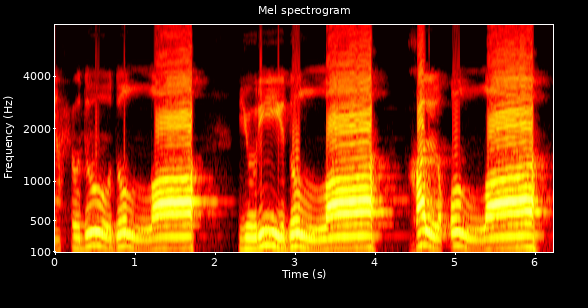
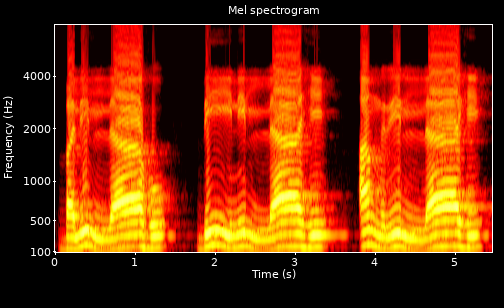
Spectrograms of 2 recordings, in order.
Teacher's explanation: اللہ سے پہلے اگر زبر یا پیش ہو تو لام کو پر پڑھیں گے اور زیر ہو تو باریک پڑھیں گے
